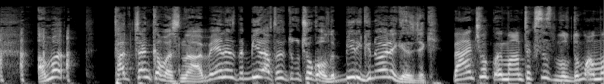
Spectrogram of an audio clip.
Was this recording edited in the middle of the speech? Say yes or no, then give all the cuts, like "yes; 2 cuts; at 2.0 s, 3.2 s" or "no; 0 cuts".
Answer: no; 0 cuts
